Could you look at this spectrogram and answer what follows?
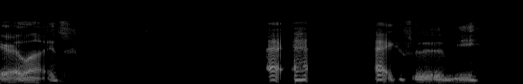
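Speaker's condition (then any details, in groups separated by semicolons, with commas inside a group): Multiple sclerosis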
